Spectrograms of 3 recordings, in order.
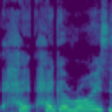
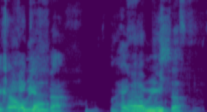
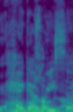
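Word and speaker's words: Hege Riise: And I'm for one, really confused about the whole Team GB coaching, the new, is it Hegger Rise? Is that how you pronounce her name? – Hegger Risa. – Thank you. Hegger Risa like coming in for one of the camps, but...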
